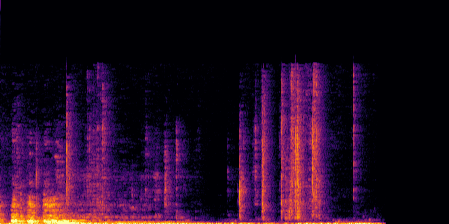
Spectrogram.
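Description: A man coughs near the start, then a few scattered light clicks follow over a low background hum; the sound cuts out completely just before the end.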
